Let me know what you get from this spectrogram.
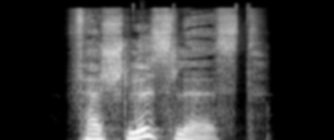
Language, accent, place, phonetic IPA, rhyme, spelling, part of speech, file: German, Germany, Berlin, [fɛɐ̯ˈʃlʏsləst], -ʏsləst, verschlüsslest, verb, De-verschlüsslest.ogg
- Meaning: second-person singular subjunctive I of verschlüsseln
